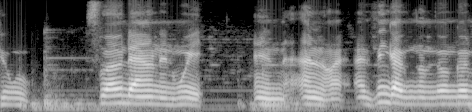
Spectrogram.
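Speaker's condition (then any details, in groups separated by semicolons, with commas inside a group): Traumatic brain injury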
